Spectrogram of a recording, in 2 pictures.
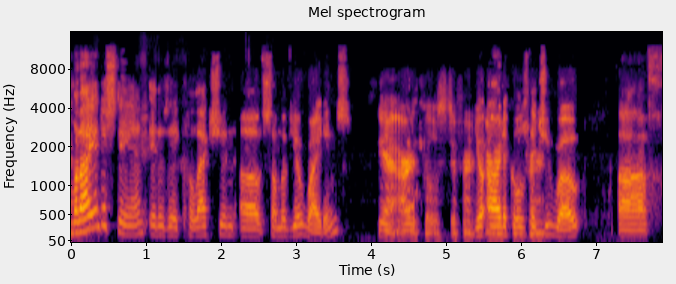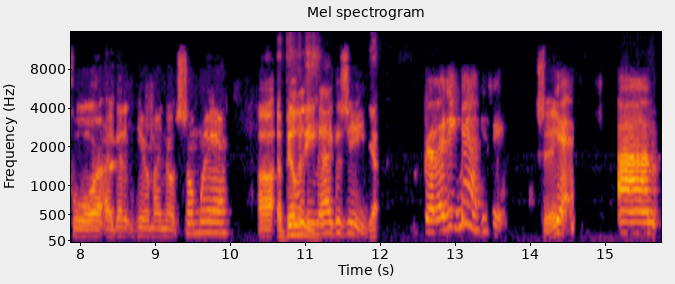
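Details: Adult speaker in interview; normal conversational speech.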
